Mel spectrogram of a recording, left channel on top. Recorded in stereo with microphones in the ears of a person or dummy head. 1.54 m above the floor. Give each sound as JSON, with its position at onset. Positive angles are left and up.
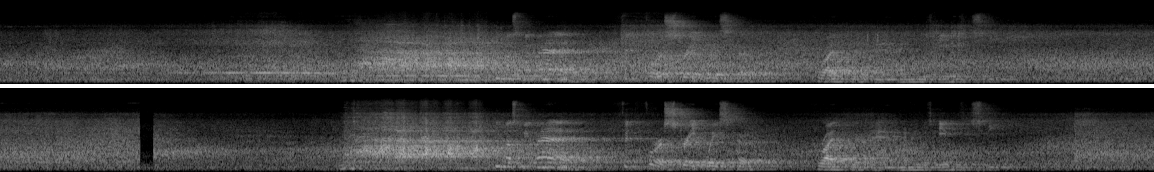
{"t": 3.4, "sound": "laughter", "side_deg": -65, "distance_m": 1.0}
{"t": 5.0, "sound": "a man speaking", "side_deg": -15, "distance_m": 0.6}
